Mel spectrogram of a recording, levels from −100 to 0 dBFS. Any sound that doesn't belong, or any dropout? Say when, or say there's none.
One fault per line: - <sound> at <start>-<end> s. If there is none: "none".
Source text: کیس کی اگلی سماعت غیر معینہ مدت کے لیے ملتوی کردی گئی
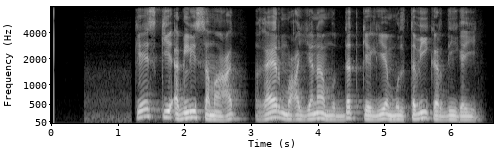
none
